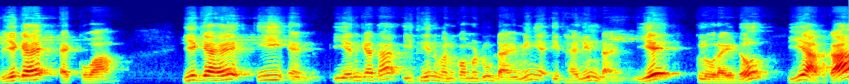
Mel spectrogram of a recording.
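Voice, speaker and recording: With a sharp tone and fairly high pitch, a male chemistry teacher leads his classroom by asking questions and repeating the answers. He calls his students "beta" and drills step by step, repeating key steps and words.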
